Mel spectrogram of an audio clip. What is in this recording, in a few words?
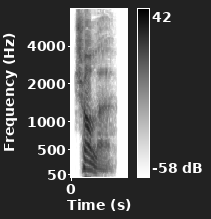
"challah", British; ɑː - ɒ; English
